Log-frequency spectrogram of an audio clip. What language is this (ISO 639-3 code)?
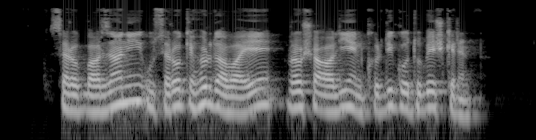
kur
